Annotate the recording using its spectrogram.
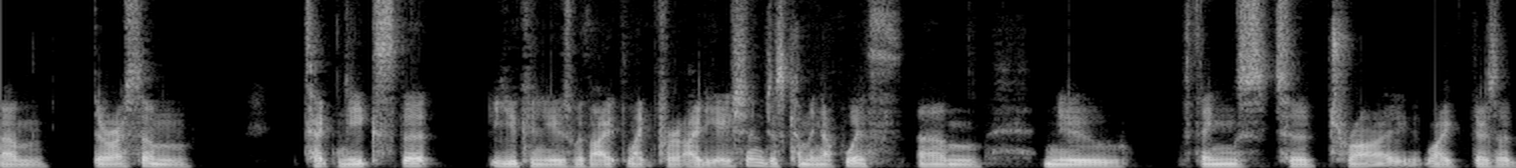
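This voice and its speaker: A man's fairly low, dark and mellow voice at a very slow pace, with fairly even intonation, dry and close with no echo, on a very clean recording with a silent background. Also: very even loudness. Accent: American. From Canada. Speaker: photographer. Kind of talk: interview. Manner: casual, many fillers.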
